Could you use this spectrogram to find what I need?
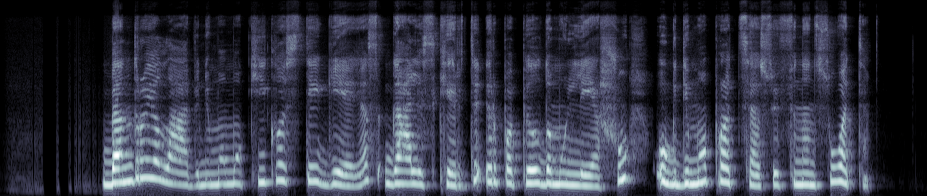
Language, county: Lithuanian, Vilnius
